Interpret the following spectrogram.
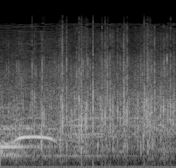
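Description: Audience applauding at the end of a live song. A short single tone rises and falls under the clapping in the first half second.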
